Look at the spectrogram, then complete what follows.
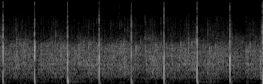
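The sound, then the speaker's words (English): An audience at a morning church service applauds in thanks in a steady wash of clapping, with one sharp clapper standing out in a regular beat about three times per second. No one speaks. “Let's give you a hand of applause this morning.”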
